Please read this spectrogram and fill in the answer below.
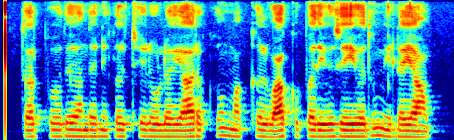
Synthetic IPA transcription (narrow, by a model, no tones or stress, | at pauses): t̪ɐrpoːðɯɐnd̪ɐnɪɣɐɻt͡ʃːɪjɪlɯɭːɐjaːɾɯkːɯmːɐkːɐɭʋaːkɯpːɐðɪʋɯs̬ɛjʋɐðɯmɪlːɐjaːm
